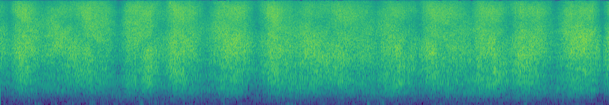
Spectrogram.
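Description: Coarse hand float (desempoladeira) scraping over fresh cement render on a wall in quick back-and-forth strokes, about two to three a second. This is the float pass that breaks up the screeded surface and leaves it rough, to give the wall covering better adhesion.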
